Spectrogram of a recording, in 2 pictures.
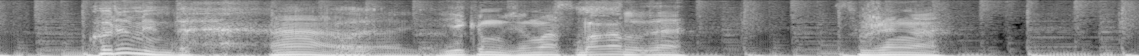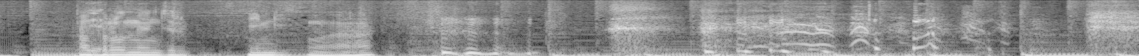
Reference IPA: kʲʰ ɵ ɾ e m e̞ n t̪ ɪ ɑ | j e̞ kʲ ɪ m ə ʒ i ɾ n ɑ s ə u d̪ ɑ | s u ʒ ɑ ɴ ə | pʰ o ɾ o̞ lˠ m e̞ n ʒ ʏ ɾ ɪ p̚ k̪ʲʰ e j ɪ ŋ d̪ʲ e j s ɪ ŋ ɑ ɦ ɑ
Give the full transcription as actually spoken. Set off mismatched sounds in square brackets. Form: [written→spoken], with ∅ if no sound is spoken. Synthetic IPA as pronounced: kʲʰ ɵ ɾ e m e̞ n [t̪→d̪] ɪ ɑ | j e̞ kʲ ɪ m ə ʒ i ɾ [n→m] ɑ s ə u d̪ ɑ | s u ʒ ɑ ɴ [ə→ɑ] | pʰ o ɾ o̞ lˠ m e̞ n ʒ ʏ ɾ ɪ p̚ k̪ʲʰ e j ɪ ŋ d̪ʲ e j s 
